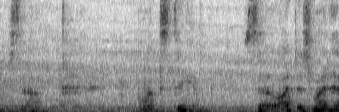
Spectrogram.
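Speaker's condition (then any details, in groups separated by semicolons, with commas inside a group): Cerebral palsy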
